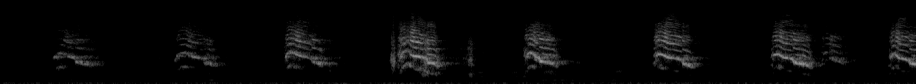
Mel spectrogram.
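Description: A crow-like bird calls eight times in a steady series of harsh, raspy caws, each about half a second long and evenly spaced. The calls are fairly close and stand out clearly over a quiet background, with no talking.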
